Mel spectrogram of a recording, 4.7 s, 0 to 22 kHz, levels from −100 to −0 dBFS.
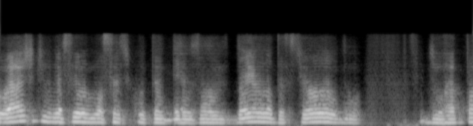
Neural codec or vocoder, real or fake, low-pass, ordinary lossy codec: codec, 16 kHz, 0.5 kbps, FreqCodec, smaller model; fake; 7.2 kHz; none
